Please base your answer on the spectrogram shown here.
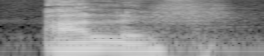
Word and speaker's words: alef: la primera letra del alfabeto hebreo es alef alef la pronunciación correcta que es el número uno y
